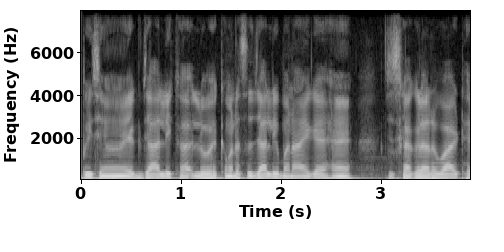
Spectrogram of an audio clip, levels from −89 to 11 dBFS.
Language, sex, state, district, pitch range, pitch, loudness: Hindi, male, Jharkhand, Garhwa, 115-125 Hz, 120 Hz, -12 LUFS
